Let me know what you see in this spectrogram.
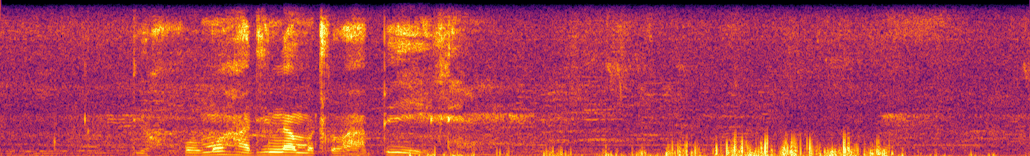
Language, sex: Southern Sotho, male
